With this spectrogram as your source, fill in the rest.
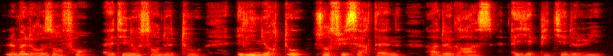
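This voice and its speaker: A man's voice: mid-range voice, lively intonation, normal speed, dark tone, husky, voice pushed up. A man voicing an anxious, devoted governess who pleads and implores in an audiobook reading. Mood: pleading.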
